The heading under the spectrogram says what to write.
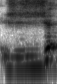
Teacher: J is not alveolar, it's palatal. So it's not anterior.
